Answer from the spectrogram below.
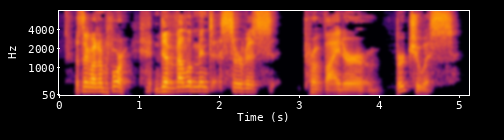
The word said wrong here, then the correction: Virtuos: No. That's not Virtuous. – I kind of pronounce it Virtuous. I guess you could say it's Virtuos. – Yeah. We're going to go with Virtuos.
